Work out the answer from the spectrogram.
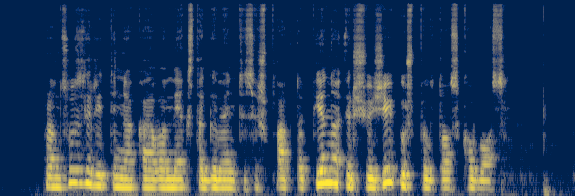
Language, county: Lithuanian, Alytus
